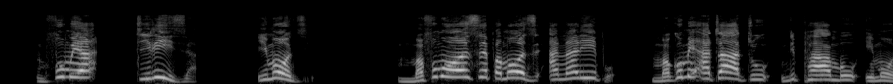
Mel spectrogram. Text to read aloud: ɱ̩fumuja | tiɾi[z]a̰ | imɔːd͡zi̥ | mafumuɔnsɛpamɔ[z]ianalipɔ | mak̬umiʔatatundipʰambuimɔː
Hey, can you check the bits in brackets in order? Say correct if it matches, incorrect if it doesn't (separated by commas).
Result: correct, incorrect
